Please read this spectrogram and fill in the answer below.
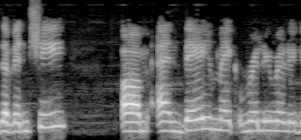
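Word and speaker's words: DaVinci: It's pronounced Da Vinci.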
